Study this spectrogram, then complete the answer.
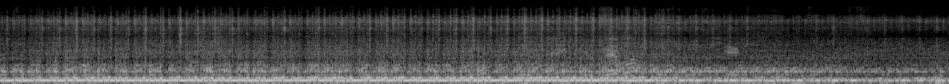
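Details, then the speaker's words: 1981 Jeep CJ-7 with a 1975 AMC 232 inline six, Pacesetter header and Holley 390 cfm 4-barrel, warm after a run, oil pressure only 5–7 lb: steady idle with fast, light ticking about three per second; lifter tick. "definitely know it's a six cylinder sounds good other than the lifter tab you can hear them pretty [Music] easily"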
